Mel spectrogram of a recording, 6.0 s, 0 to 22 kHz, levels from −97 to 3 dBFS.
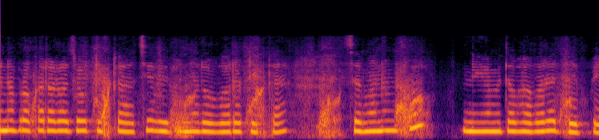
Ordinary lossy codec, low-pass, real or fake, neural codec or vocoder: none; none; fake; codec, 16 kHz, 8 kbps, FreqCodec, smaller model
